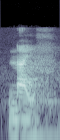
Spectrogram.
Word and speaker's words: knife: Like for example in this word knife you can see K which is coming first is not pronounced. So when you pronounce this word you're going to pronounce it as knife the way I have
